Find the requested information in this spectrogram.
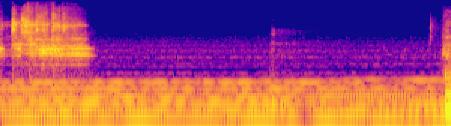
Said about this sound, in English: And then I'm going to ring our bell to get us centered and just take a moment to be present.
